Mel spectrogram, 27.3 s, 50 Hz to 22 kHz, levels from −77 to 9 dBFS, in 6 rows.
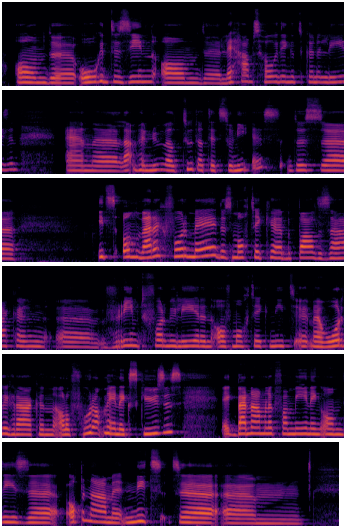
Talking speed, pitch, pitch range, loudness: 135 wpm, 240 Hz, 225-265 Hz, -26 LUFS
